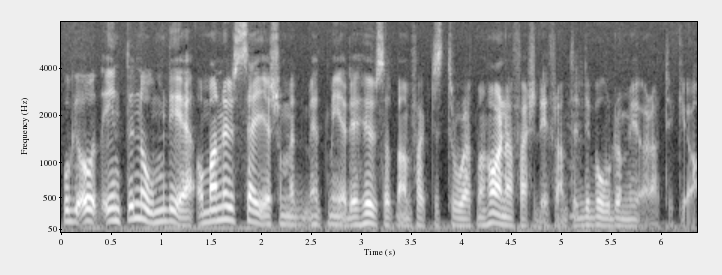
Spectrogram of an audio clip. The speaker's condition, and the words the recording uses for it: None; typical speech.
